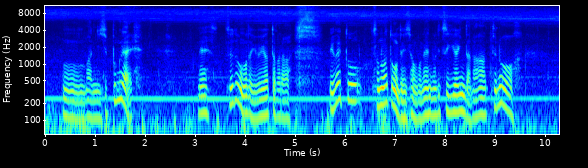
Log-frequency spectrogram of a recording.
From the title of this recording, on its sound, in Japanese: 歩きで施設点検。移動中やることないので収録してます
